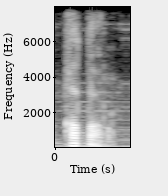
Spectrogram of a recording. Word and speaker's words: Qatar: the official pronunciation of my country is Qatar.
